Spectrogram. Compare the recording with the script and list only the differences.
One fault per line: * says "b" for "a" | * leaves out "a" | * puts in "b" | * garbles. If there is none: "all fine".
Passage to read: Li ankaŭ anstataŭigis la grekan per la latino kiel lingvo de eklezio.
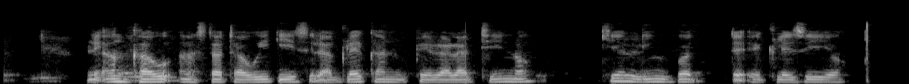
all fine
